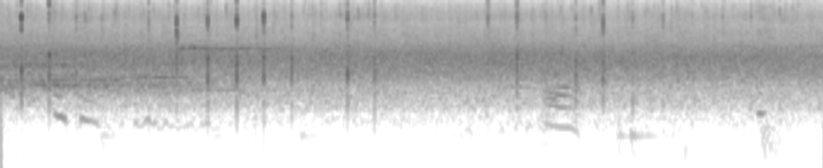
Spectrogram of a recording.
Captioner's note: applause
